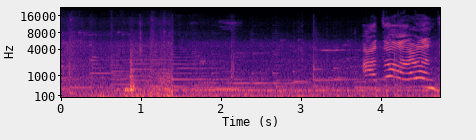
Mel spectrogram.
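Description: A train rumbles and clatters at Anand railway station in Gujarat, a steady rolling noise with a couple of sharp knocks, near and fairly loud, while a person talks over it.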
